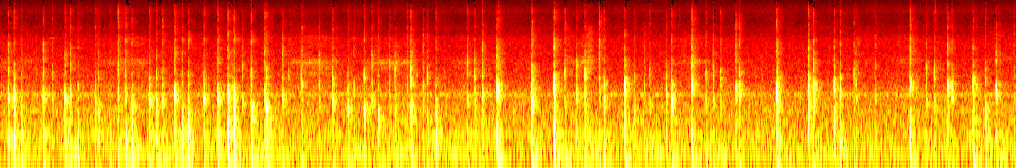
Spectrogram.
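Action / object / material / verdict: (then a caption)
tap / glass-screen tablet / glass / none. Fingertips tap densely and quickly on the glass touchscreen of a flat white iPad while playing a rhythm game. The short, dry taps come in a fast, uneven rhythm with a soft knocking tone, over a faint steady background hum.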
